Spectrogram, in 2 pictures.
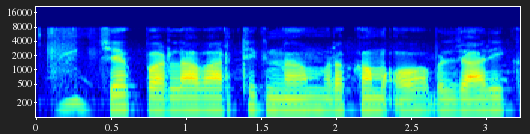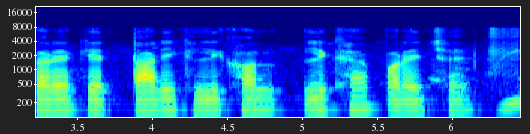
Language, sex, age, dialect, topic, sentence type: Maithili, male, 18-24, Eastern / Thethi, banking, statement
